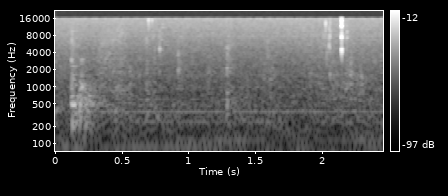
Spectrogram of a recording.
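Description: Near silence: room tone with a faint steady hum, a soft short sound just after the start and a few faint ticks.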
